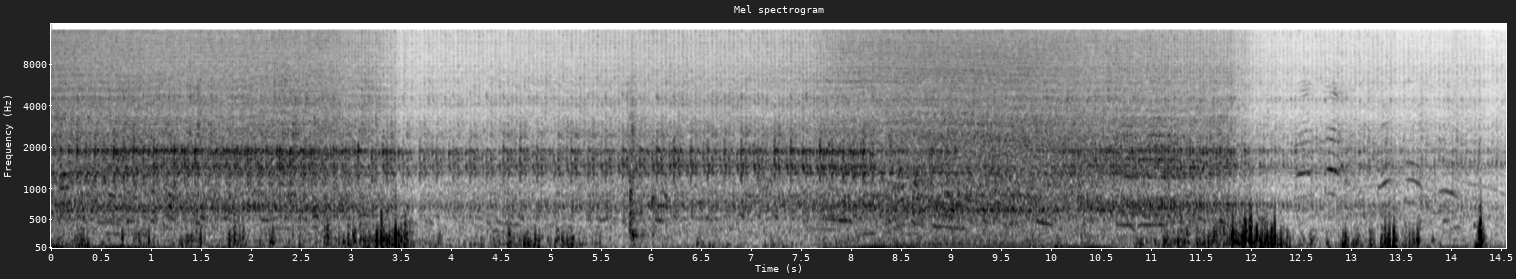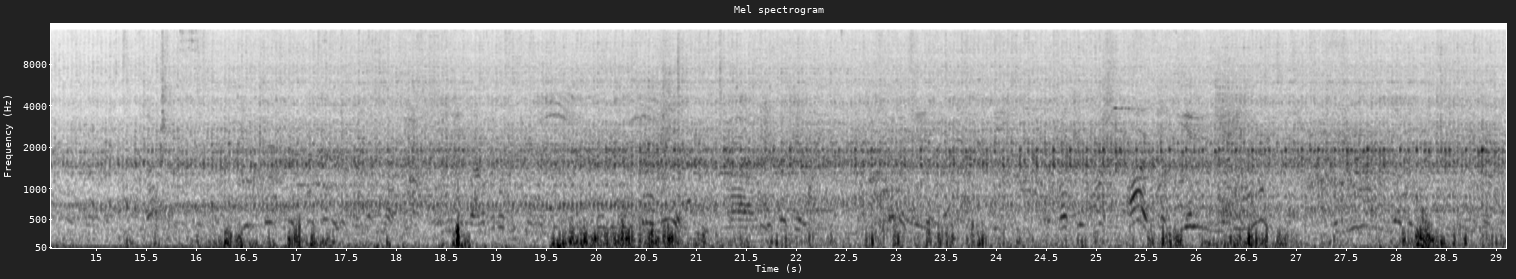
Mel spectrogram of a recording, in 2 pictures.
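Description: A car engine runs and then revs as the car pulls away.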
